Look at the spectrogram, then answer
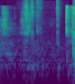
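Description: Quick bursts of clicky keystrokes on a computer keyboard, close and fairly quiet, with short pauses between flurries of typing.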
